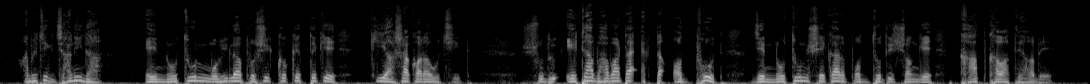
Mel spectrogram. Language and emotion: Bengali, fearful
